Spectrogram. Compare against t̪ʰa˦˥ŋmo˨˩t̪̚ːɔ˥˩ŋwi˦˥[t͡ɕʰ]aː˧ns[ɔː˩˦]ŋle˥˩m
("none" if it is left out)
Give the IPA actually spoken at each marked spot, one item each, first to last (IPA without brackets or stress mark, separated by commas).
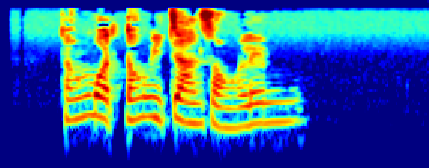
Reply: t͡ɕ, ɔː˩˦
